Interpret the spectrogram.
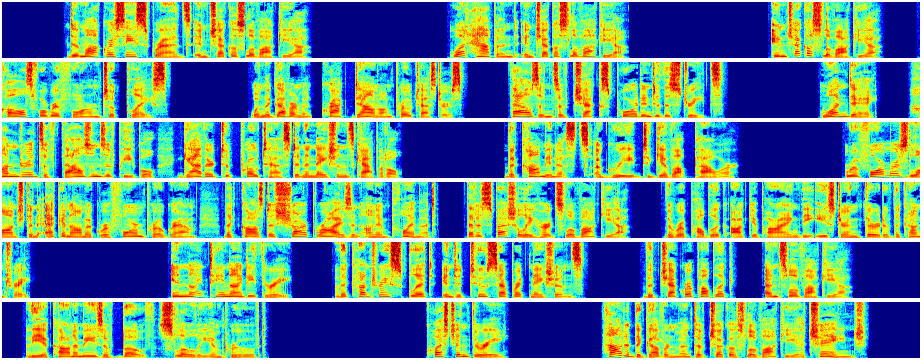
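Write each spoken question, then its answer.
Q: How did the government of Czechoslovakia change?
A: Communists gave up power after protests; in 1993 the country split into the Czech Republic and Slovakia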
